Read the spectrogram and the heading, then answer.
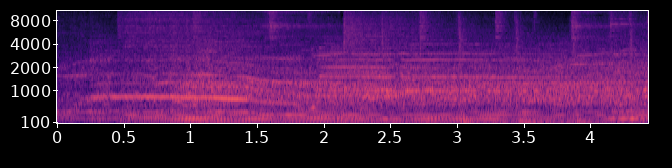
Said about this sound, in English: Champion of the world, ladies and gentlemen! The crowd's gone mad. Incredible! Unbelievable! Unbelievable!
